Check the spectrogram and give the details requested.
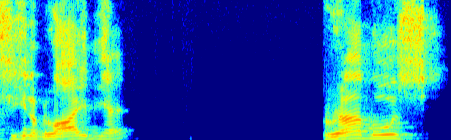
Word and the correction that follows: Rasmus: Raiola. I hope I said that correctly. 31 years old. – It's Rasmus, but almost.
